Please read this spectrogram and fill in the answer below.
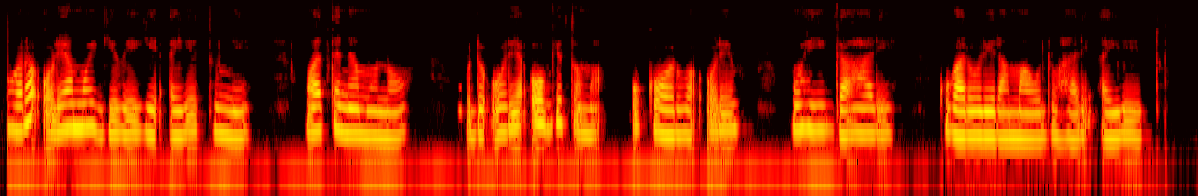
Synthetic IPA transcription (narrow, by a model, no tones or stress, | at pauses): ohɔɾɔʔo̰ɾeamoiɡeβeɣeʔaiɾetune | watɛnamonɔ | odoʔoɾea̰ʔoɡetoma̰okɔɾwa̰ʔo̰ɾemoɦiːɡahaɾe | koɣaɾoɾeɾamaodoɦaɾḛʔaiɾeːtu̥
